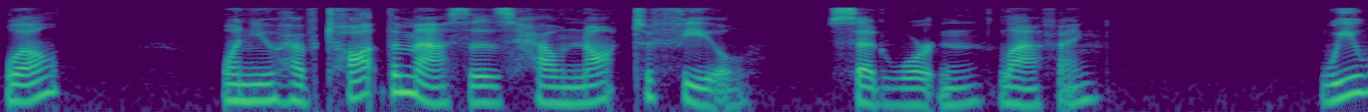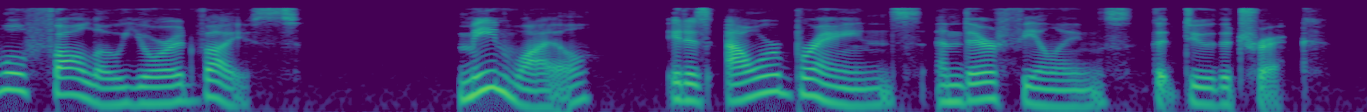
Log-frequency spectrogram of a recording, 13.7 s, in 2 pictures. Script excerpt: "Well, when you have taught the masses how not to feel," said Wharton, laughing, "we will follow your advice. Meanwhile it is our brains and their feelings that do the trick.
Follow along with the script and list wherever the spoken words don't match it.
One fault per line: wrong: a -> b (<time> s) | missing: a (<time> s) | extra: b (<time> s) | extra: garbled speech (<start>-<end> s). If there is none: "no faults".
no faults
